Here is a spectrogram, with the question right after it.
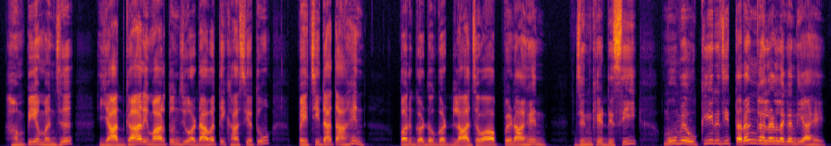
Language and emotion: Sindhi, happy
